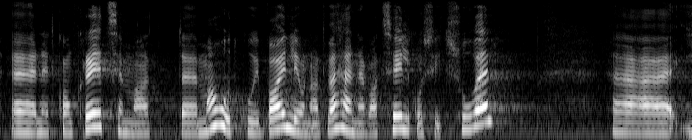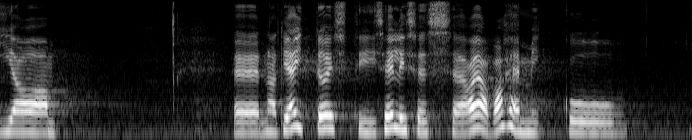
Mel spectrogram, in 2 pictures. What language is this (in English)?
Estonian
